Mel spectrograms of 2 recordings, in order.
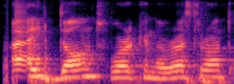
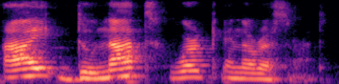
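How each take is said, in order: First: Do not is contracted into one syllable. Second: Do not is said as two full words. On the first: "lo más común es que ... lo pronuncien así" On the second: "no lo pronuncien de esa forma"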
